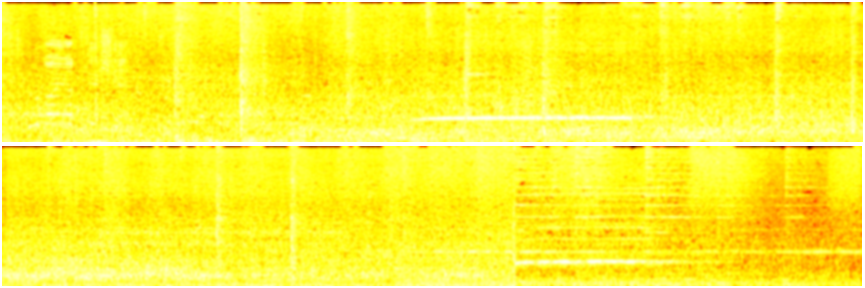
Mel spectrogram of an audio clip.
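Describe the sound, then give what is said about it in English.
A passenger train rolls steadily along the rails through the countryside with a continuous rumble and periodic clacking over the track joints, its whistle sounding in two sustained blasts. “As the train makes its way through the countryside blowing its whistle, pedestrians, cyclists, cottage owners and their children wave.”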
